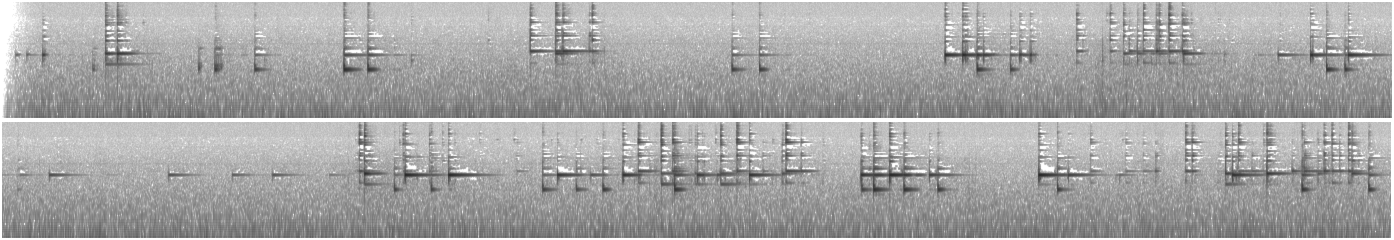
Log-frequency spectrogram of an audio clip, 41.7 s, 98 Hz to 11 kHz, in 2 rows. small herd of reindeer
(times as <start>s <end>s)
13.6s 35.7s, 36.4s 41.6s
